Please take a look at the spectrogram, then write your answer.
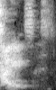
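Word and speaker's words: IAIS: of computer investigative Specialists that's I AIS Isis yes call it Isis yes um how do you say iasis iasis all right I just want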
